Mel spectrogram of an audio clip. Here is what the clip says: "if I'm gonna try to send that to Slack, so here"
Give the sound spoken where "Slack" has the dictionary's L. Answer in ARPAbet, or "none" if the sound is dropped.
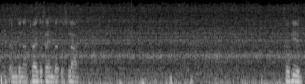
none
